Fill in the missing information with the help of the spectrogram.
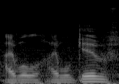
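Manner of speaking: ordinary delivery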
